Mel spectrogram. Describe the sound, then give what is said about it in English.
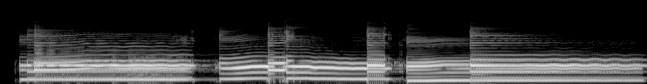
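Guitar lick played through a four-knob resonator-box effect set for an onstage dobro tone, sounding like an amplified dobro: loud, sustained twangy notes with slight bends, in three phrases split by two brief gaps. “So here's the same lick with the resonator box engaged.”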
